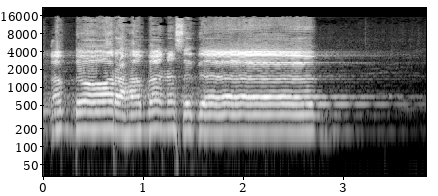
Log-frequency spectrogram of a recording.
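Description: A man chants loudly through a microphone and loudspeaker.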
